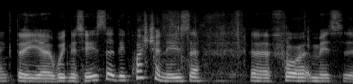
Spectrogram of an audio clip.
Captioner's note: speaking French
